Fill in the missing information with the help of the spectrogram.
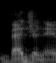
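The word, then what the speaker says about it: Vegenaise: It's called veganese, or veganese is apparently how it's supposed to be pronounced, which offends my ears, but that's the reality.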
